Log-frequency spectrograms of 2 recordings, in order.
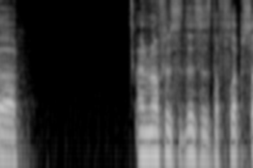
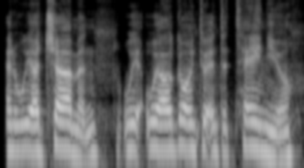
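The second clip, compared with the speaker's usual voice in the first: hammed-up German accent, higher pitch; terrible German accent; 4 semitones higher than usual. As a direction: put on a bad, playful German accent. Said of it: "That's my German accent for you".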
